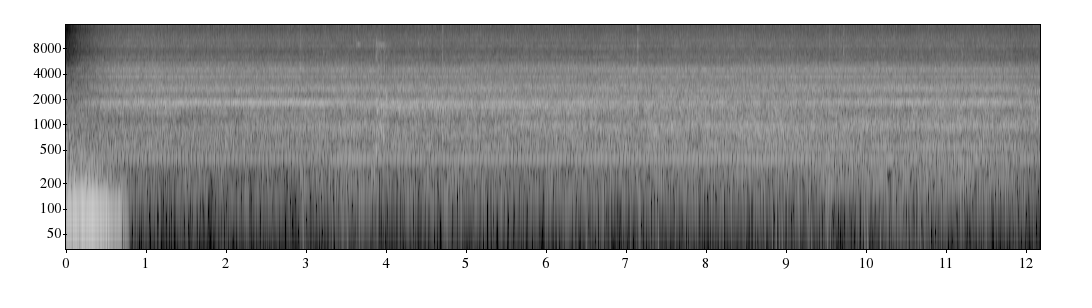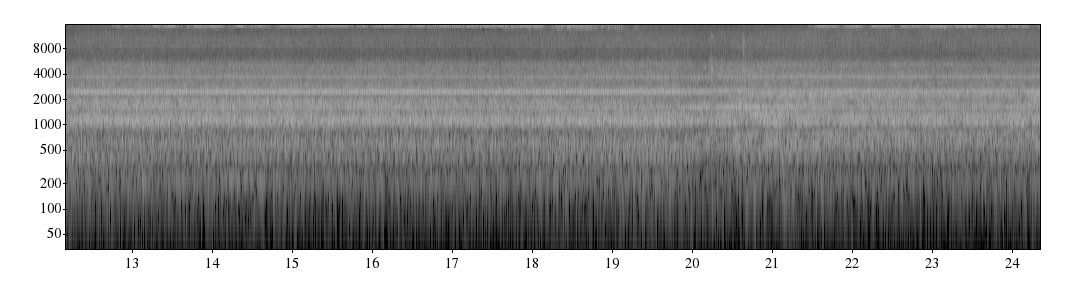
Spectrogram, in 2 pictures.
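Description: A 5mm two-flute end mill cutting a slot in a homemade marking gauge gives a steady, continuous high-pitched machining whine that runs the whole time at an even level, with no talking.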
